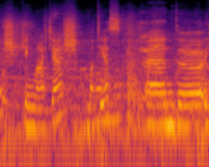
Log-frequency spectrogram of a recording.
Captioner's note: Hungarian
